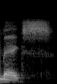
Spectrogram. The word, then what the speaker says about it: Mueksch: He's also, most importantly, a Chicago Cubs fan, and his last name rhymes with Twix. Ladies and gentlemen, my guest for tonight, the Ryan Mueksch.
